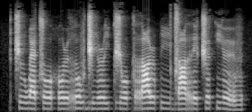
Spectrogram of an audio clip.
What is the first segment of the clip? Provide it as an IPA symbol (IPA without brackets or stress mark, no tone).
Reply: t͡ʃ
